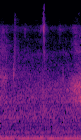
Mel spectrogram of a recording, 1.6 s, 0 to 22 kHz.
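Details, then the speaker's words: 52-inch Sears/Emerson Turn of the Century ceiling fan, reportedly never used, running on lowest speed: faint steady motor hum under quiet airflow, no clicks or rubbing; screws checked tight, hum not considered major. "so we're going to start on a lowest speed now this van does hum has an interesting humming noise and I I made sure all the screw were good"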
